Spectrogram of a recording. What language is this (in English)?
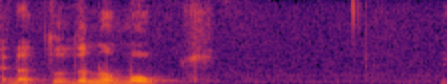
Portuguese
